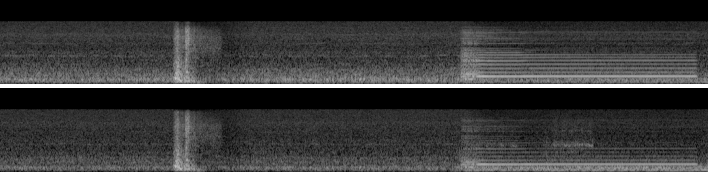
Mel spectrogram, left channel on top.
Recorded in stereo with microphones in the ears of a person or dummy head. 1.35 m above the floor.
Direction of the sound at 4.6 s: 50° left (ahead or behind).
